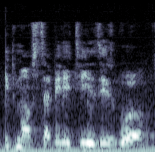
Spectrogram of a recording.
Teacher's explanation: I don't know why he's doing this, but he changed the D to a T.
